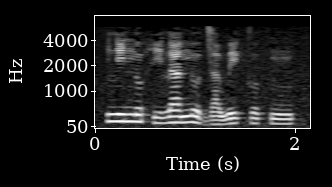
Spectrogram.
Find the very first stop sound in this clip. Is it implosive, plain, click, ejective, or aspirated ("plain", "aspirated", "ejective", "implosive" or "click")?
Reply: plain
